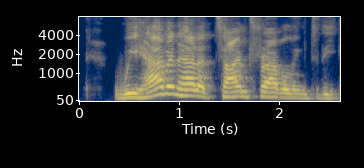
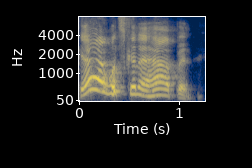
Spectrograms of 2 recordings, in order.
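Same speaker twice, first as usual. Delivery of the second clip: carefree shrug; 9 semitones higher than usual. Retold or imitated. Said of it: "It's like".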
